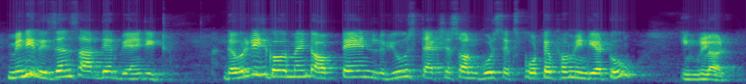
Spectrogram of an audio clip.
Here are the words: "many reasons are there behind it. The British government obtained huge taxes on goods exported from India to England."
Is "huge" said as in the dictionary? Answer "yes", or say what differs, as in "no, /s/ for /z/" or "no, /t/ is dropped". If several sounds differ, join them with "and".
no, /z/ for /dʒ/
